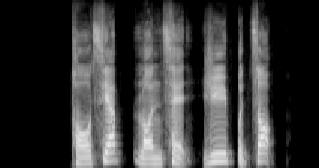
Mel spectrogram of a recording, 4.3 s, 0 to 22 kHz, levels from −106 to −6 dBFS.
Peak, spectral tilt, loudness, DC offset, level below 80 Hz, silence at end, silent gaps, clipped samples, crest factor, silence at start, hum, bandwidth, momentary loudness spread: -4 dBFS; -4 dB/octave; -22 LUFS; under 0.1%; -74 dBFS; 0.65 s; none; under 0.1%; 20 dB; 0.95 s; none; 19 kHz; 6 LU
